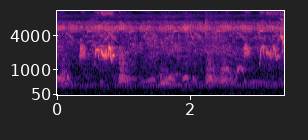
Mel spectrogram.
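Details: Red-vented bulbul at the nest feeding a huge mantis to its young; a loud sharp chirp near the start, then softer twittering notes, with a steady hum underneath.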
